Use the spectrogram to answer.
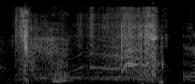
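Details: Speaker's own mechanical ventilator heard during a podcast recording: hissing, whooshing airflow bursts with a faint hum, cycling during a pause in speech; mechanical ventilator sound.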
